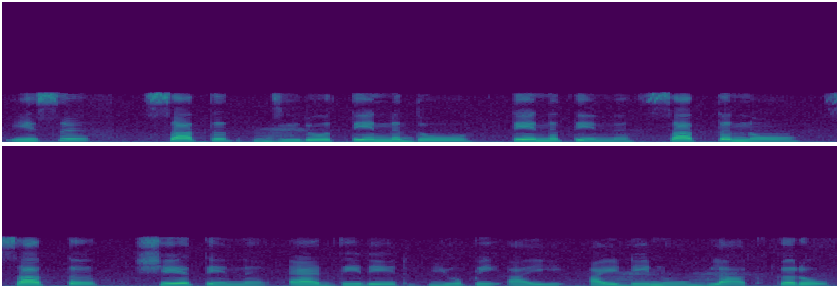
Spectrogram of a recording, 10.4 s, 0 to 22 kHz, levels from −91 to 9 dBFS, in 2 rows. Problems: constant background noise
